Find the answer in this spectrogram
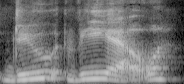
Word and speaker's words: Duvieilh: Yeah, so first of all, the last name is pronounced Duvieilh. So just like the Do letter V and the letter L.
